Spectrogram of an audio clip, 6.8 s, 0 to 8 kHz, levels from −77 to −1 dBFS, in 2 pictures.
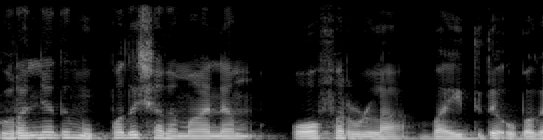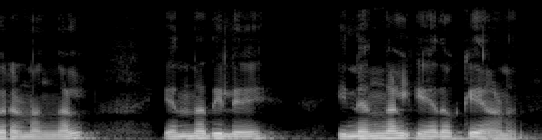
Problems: none marked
